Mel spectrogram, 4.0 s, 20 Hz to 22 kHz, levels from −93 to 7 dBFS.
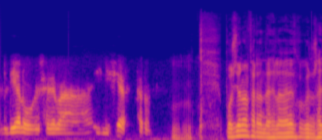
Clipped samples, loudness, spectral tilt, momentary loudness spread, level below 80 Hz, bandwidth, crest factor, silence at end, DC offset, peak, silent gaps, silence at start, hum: under 0.1%; -24 LUFS; -7 dB/octave; 16 LU; -54 dBFS; 13.5 kHz; 18 dB; 0 s; under 0.1%; -6 dBFS; none; 0 s; none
